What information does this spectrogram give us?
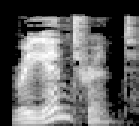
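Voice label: "re-entrant", British English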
